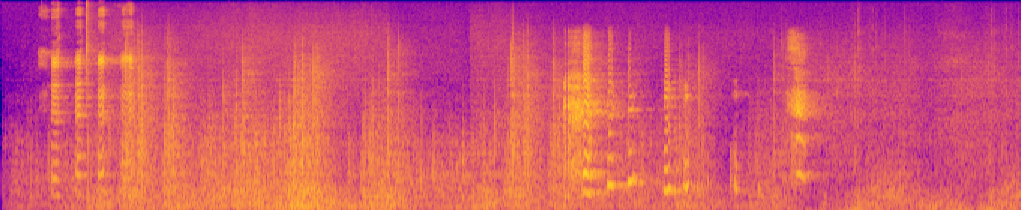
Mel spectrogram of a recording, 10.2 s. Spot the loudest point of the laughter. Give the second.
6 s.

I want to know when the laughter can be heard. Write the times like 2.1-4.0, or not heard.
0.5-1.4, 5.6-8.1.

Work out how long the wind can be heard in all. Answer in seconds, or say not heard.
10 s.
